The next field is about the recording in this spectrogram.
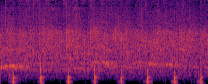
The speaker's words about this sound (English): Come on, all the honest people ought to clap your hands.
